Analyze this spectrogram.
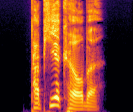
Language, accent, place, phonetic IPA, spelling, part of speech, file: German, Germany, Berlin, [paˈpiːɐ̯ˌkœʁbə], Papierkörbe, noun, De-Papierkörbe.ogg
- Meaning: nominative/accusative/genitive plural of Papierkorb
